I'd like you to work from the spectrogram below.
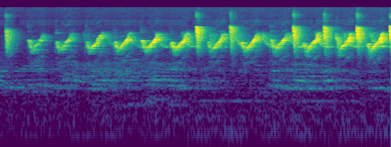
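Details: Male hill prinia (cigun, prenjak gunung) singing in the 'nembak' (shooting) style with 'isian cisem' fill. It gives a fast run of high, rising, slurred chirps, about two per second, steady and insistent, with a few sharper accented notes.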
